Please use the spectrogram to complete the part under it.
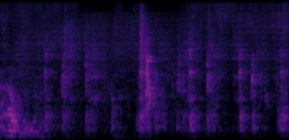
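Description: Spices and green chilies frying in a pan, heard as gentle sizzling with a spoon scraping and stirring in repeated strokes about every half second, close by and fairly quiet.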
